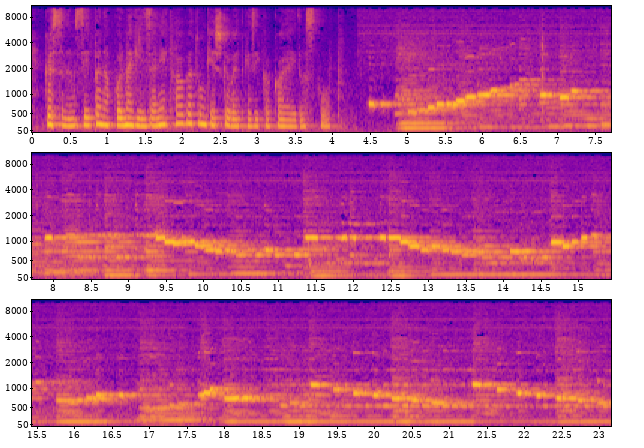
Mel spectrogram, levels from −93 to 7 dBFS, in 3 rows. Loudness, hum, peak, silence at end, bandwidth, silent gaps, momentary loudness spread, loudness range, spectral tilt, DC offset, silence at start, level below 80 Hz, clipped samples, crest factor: -15 LUFS; none; -2 dBFS; 0 s; 10.5 kHz; none; 10 LU; 3 LU; -6.5 dB/octave; under 0.1%; 0 s; -50 dBFS; under 0.1%; 12 dB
